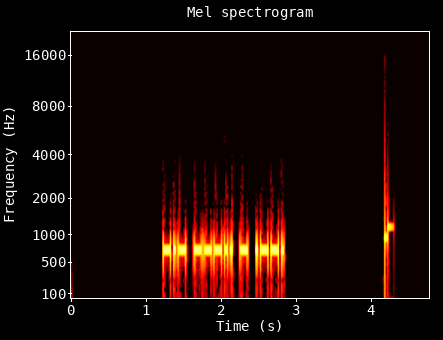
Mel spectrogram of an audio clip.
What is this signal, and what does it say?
Morse code, heard as a keyed tone, about 36 wpm, 700 Hz. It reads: K8TP
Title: USA Call Signs - 4x Character Spacing - 35wpm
